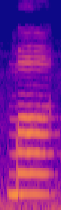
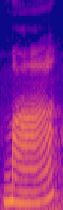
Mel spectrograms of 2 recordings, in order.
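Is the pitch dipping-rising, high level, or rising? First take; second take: high level; rising. First: The pitch stays high and level. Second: The pitch rises from middle to high. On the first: "first tone. It's a high level" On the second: "Second tone, rising"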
